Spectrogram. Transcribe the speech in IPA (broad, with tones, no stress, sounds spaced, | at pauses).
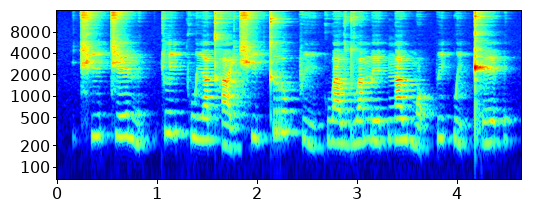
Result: t͡ɕʰ iː˦˥ t̚ t͡ɕ e˥˩ n | k l i˥˩ t̚ k w i˧ a̯ kʰ a˩˦ j t͡ɕʰ i˦˥ ʔ t r o˥˩ k̚ f iː˩˦ k w a˧ w d u˦˥ a̯ m eː˦˥ k̚ ŋ a˥˩ w m ɔ˨˩ ʔ p i˥˩ t̚ w i˨˩ t̚ kʰ e˦˥ ʔ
